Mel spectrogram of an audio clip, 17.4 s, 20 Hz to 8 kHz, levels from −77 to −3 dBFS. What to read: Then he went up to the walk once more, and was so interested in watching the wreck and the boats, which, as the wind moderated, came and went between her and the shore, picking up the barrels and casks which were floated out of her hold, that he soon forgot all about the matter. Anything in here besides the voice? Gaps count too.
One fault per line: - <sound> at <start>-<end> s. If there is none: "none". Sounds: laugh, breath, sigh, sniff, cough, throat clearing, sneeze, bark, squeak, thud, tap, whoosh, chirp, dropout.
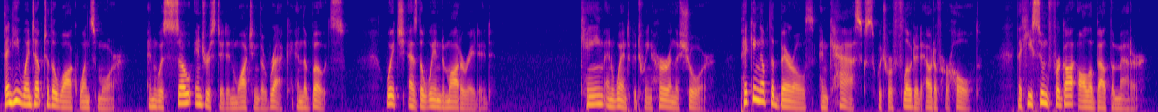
none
